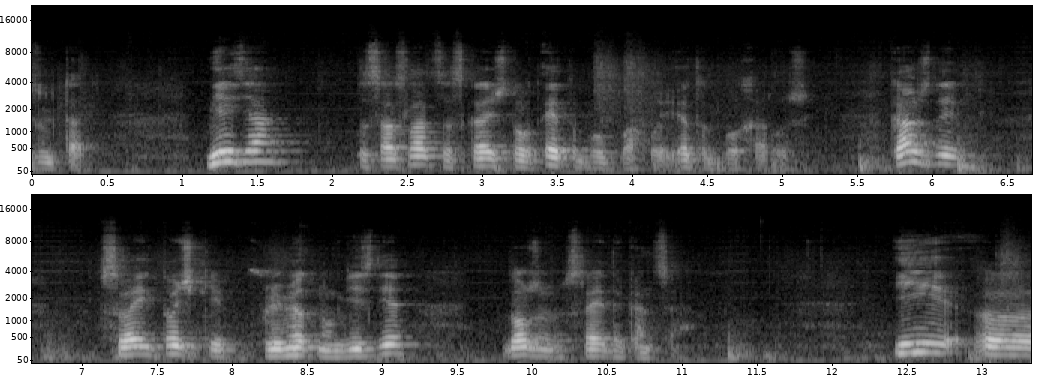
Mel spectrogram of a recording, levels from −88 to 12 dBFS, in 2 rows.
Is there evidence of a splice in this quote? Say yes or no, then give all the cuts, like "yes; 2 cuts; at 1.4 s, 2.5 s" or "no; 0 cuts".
yes; 1 cut; at 2.2 s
